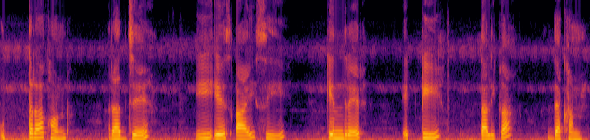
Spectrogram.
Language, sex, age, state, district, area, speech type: Bengali, female, 18-30, West Bengal, Howrah, urban, read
